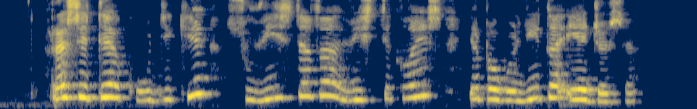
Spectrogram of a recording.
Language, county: Lithuanian, Kaunas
